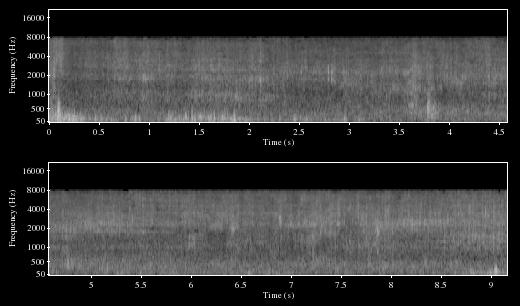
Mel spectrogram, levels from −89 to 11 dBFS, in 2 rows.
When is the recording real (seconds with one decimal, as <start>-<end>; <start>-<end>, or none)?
0.0-2.8; 4.2-4.8; 5.3-6.1; 7.9-9.2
